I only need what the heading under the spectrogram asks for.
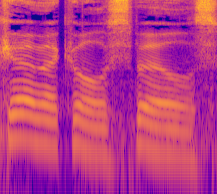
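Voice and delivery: put-on slurring the words. A creature that once was Bill grips Dez's throat and speaks: slurred voice. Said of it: "it slurred".

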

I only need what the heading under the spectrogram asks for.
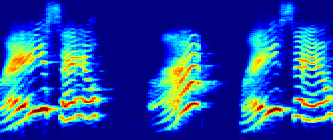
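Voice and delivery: very high squawking talking-bird parrot voice. Speaker asking the live chat to rate their parrot voice: parrot voice. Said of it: "Tell me how my parrot voice is".

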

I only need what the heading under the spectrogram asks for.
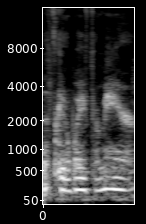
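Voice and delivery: said on a breath. Jem, after the children lower Dill from the window, breathed. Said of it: "breathed Jem".

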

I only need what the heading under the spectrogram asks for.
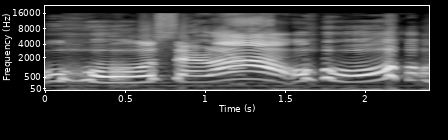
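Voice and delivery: imitated rising volume. Telling a story, acting out her mom calling sarah, getting louder. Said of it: "her mom is getting like exponentially louder".

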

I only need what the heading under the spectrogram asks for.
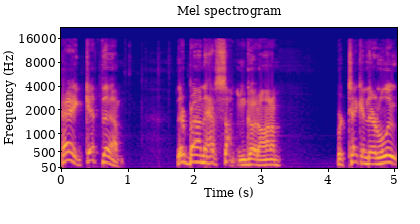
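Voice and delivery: greedy gangster boss voice. The thugs' boss spots the adventurers and calls to the thugs: yelling over a crowd. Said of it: "the boss of the thugs notices the adventurers and decides that they might have some good loot on them".

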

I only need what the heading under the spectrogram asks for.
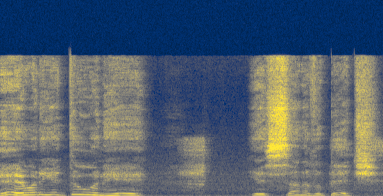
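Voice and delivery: put-on gangster-film mob boss voice with Irish accent. Between recording runs, the speaker does a bit of the Godfather with the Irish. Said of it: "you sound like you're trying to do a little bit of the Godfather".

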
